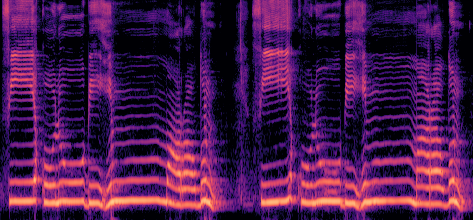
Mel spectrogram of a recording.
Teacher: சுக்குன் பெற்ற மீம் பின்னாடி மீம் வந்திருக்கு, மீம் மேலே ஷத்து வந்திருக்கு. அதனால் குன்னா செஞ்சு ஓதணும்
